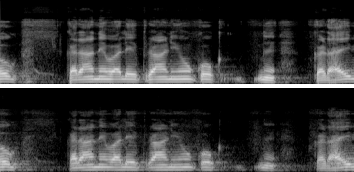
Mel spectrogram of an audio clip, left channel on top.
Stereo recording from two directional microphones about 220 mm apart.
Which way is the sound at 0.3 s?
40° left (ahead or behind).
